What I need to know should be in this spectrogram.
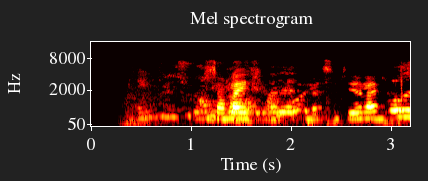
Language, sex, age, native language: Icelandic, female, 14, Icelandic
